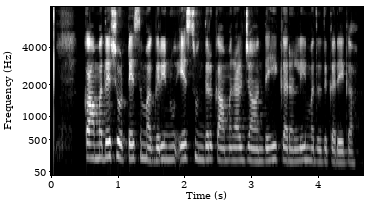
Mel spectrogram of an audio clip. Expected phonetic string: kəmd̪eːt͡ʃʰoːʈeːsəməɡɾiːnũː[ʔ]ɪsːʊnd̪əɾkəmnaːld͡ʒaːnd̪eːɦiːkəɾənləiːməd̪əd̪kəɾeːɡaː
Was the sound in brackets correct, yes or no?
yes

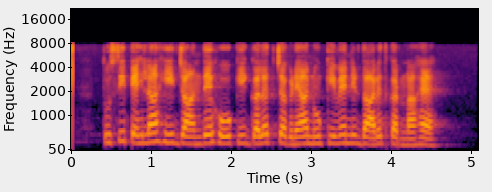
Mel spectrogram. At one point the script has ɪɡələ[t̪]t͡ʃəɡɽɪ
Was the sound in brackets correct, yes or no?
yes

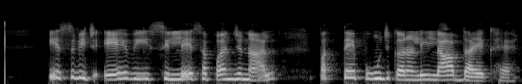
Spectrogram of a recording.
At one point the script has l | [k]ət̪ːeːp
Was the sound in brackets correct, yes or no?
no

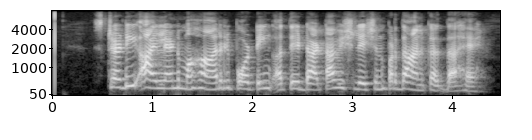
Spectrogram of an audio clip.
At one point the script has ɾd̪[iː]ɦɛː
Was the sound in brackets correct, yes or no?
no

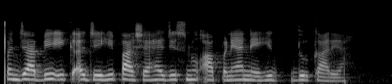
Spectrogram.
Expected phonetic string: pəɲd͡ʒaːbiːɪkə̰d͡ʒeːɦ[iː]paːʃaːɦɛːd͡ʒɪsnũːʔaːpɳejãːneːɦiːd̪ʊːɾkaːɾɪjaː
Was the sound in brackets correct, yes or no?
yes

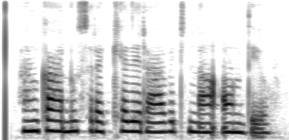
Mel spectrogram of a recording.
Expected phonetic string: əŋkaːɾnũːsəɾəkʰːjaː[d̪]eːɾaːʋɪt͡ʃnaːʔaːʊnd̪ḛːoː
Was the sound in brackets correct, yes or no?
yes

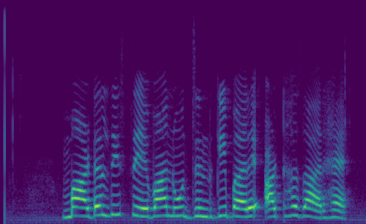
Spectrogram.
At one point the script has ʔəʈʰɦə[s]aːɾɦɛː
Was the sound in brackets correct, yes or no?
no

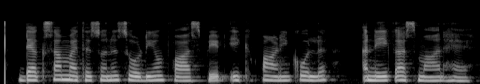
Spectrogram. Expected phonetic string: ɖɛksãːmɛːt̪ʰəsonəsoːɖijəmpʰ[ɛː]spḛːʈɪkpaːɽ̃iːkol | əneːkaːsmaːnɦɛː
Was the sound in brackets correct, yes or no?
no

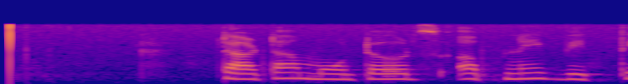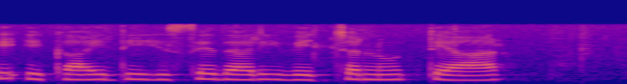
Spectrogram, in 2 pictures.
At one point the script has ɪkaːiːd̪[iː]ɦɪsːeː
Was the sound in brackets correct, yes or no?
yes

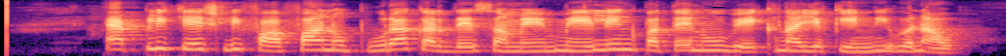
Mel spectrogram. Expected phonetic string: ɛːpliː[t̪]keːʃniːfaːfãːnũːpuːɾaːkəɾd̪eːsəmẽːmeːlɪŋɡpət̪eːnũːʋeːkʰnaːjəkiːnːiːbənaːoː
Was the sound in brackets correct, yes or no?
no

